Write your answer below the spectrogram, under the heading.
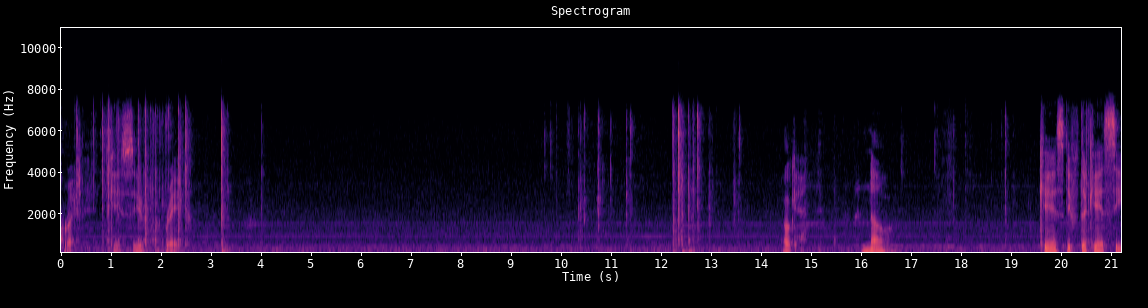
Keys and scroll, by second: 12.2 space, 20.3 ctrl+c.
